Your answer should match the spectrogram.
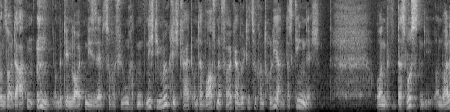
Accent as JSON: {"language": "German", "town": "Flensburg", "region": "Schleswig-Holstein", "country": "Germany", "said": "Und ich komme zum Beispiel aus Flensburg, in ganz weit in Norddeutschland. Da sind die Römer nie hingekommen."}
